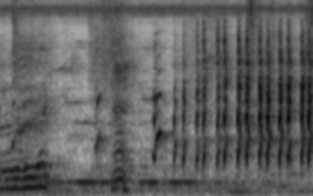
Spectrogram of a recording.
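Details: White-breasted waterhen lure call for vocal training: after a few low voiced notes, a fast run of short, harsh, evenly repeated pulses builds in loudness over the last second and a half.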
